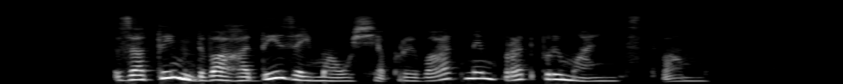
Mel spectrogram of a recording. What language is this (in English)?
Belarusian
